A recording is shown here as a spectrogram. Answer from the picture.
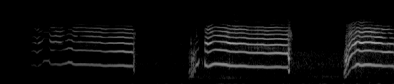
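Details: Cats in a family with a Scottish Fold mother and her kittens: three clear meows, each a drawn-out harmonic-rich call about a second long, the last rising sharply at its start, in a quiet room.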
